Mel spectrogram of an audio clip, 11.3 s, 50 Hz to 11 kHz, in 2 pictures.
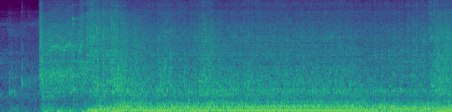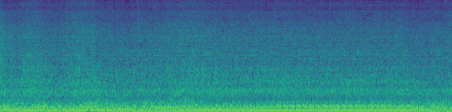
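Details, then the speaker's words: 1978 Pontiac Firebird with a small-block V8 swapped in after the big block's cam went flat, first start after priming the carburetor: it catches after a short crank and settles into a steady, even, deep idle with no knocks. Coolant at 190; sounds healthy. "I got some heat in the hoses. We're sitting 190. I'm gonna let this thing cool back off, let it burp and burble and do whatever it wants. It sounds pretty good. I'm happy with this."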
